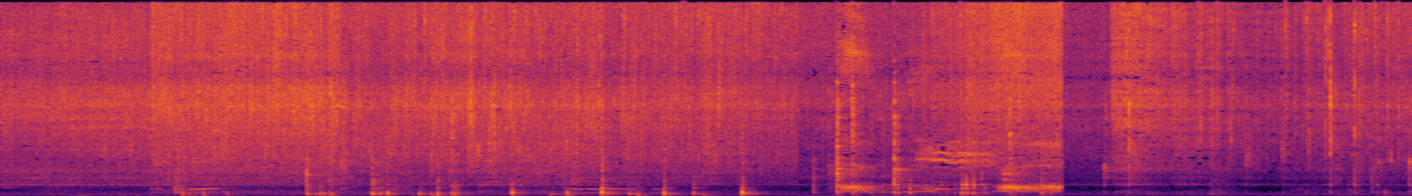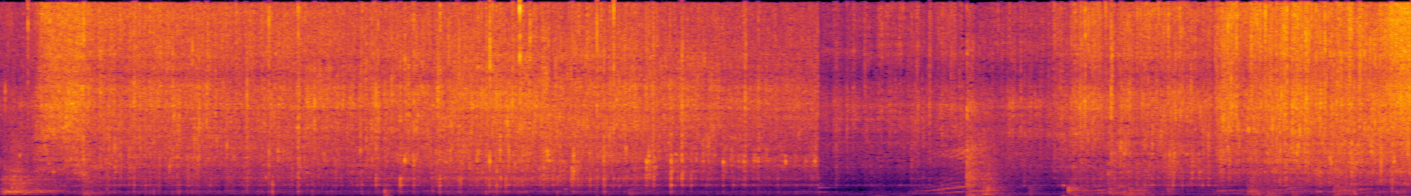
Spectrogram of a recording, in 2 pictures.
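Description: Chicken pieces frying in the hot stainless inner pot of an Instant Pot on sauté. It starts with a run of knocks and clatter, then a steady sizzle sets in suddenly about halfway through as a chicken leg goes into the oil. Near the end a wooden spoon scrapes and stirs.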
